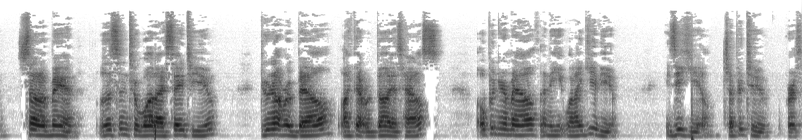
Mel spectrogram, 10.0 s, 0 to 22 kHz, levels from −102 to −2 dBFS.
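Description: A loud pop lands at 1.94 to 1.97 s and again at 8.65 to 8.68 s, each a single sharp click standing well above the audio, the first louder than the second. A sudden voltage pulse from a plug, switch or static discharge is the likely cause.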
